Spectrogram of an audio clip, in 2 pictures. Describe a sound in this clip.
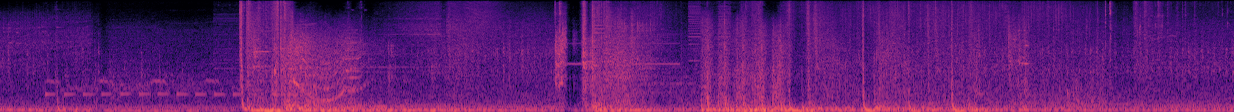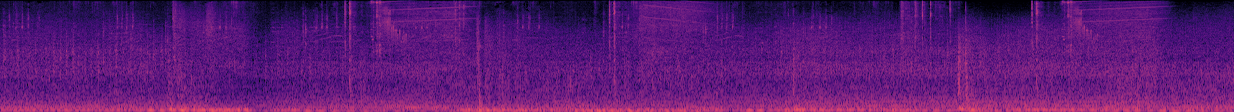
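A tank engine rumbles steadily throughout.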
